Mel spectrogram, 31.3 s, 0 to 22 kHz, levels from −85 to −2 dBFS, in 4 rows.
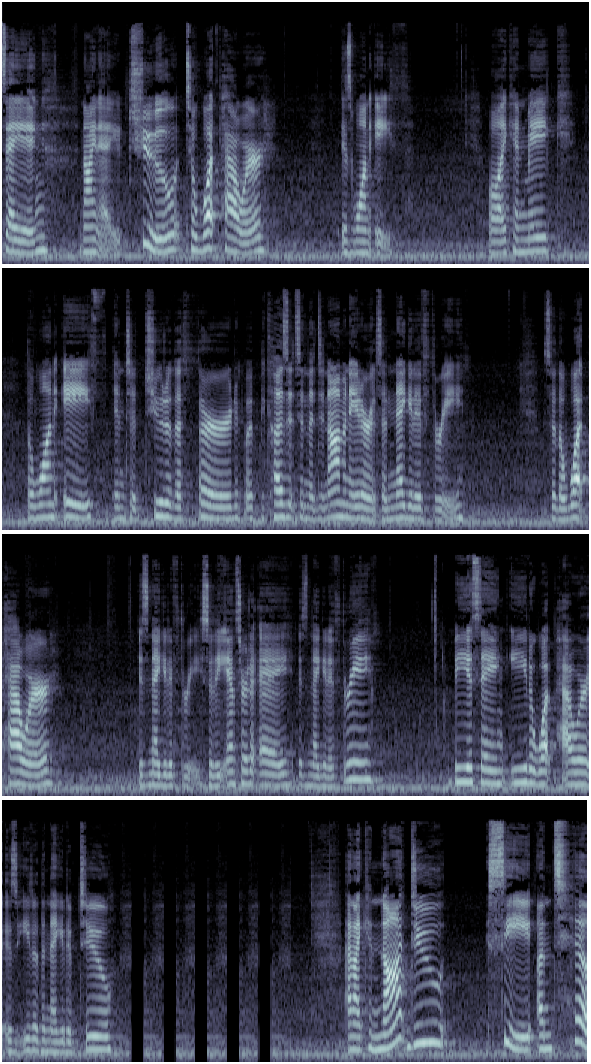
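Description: From 25.20 to 27.32 s, a stutter with silent gaps: a 255 ms burst repeats five times, separated by 169 ms of flat digital silence, likely a stalled stream retrying.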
